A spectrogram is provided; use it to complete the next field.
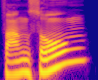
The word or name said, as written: fang4 song1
